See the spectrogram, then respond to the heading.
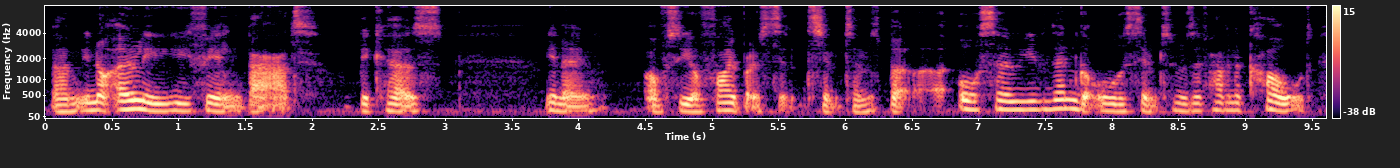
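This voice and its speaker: Croaky middle-aged woman chatting. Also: low voice, steady tone, moderate pace. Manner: hesitant, many fillers and restarts; warm confiding tone toward viewers. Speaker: vlogger. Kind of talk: casual chat to camera.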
